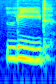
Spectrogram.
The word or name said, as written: lead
